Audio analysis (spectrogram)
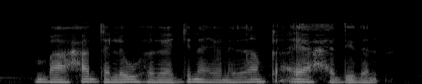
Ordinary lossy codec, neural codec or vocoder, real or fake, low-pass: Opus, 16 kbps; none; real; 7.2 kHz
